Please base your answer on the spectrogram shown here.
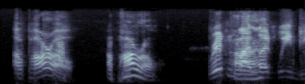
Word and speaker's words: Aparo: Aparo.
